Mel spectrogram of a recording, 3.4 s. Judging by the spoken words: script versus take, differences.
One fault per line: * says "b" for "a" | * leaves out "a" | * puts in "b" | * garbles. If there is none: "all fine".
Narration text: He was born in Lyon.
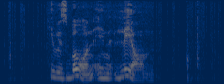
all fine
